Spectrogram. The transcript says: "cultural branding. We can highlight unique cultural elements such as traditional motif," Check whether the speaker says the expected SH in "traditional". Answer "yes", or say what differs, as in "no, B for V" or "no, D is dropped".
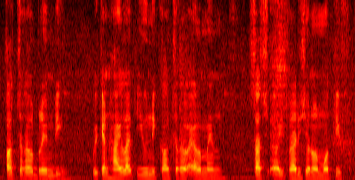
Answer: no, S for SH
